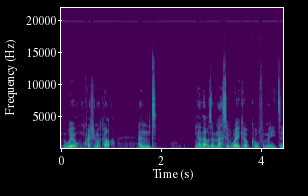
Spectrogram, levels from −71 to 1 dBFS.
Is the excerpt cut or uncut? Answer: uncut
